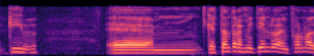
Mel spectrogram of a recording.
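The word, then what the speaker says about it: Kyiv: están hoy en Kiev, que en realidad en ucraniano se pronuncia Kiev, que están transmitiendo en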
